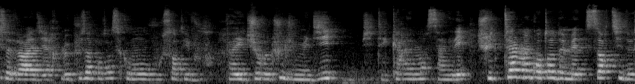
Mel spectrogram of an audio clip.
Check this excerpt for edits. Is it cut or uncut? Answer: cut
